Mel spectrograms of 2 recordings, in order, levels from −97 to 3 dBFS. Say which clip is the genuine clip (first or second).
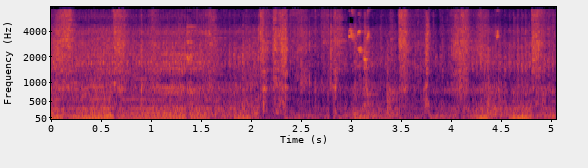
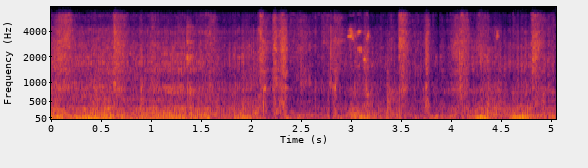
first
